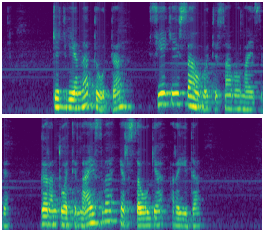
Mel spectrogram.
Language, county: Lithuanian, Utena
